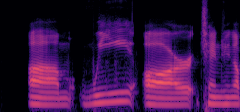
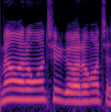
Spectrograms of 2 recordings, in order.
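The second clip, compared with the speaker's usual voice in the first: high mock tearful plea; retold child's whine, pitched up; imitated crying child; 8 semitones higher, much faster than usual. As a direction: mimic a small son begging you to stay. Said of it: "he starts crying".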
